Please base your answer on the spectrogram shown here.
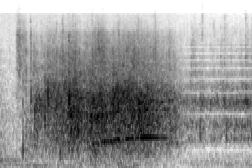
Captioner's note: cheers and applause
